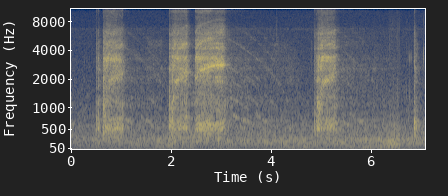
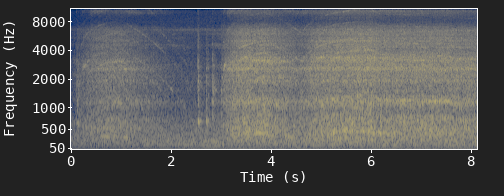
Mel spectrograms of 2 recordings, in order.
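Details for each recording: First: Second-hand knockoff Philips hand mixer, before repair: short bursts of a harsh, buzzy motor whir with a coarse, uneven edge and vibration on start-up. The rough spin points to a loose, worn rear bushing; an earlier fault was in the motor mount. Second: New knockoff Philips hand mixer that had run rough, tested after a glued repair: a click, then a smooth, steady high-pitched motor whir with no rattle or shaking like before; it now runs clean.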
